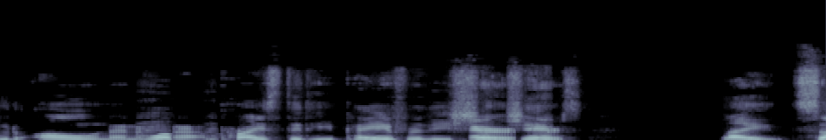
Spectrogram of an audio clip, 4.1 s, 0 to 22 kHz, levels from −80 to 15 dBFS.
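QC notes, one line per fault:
0.68–1.09 s and 2.35–2.76 s, frames out of order: in each span two adjacent blocks of about 186 ms play in swapped order, so the later stretch of speech is heard before the earlier one. The result is a garbled, fluttering jumble. Each block length points to runs of four codec frames decoded in the wrong sequence. No time is lost.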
